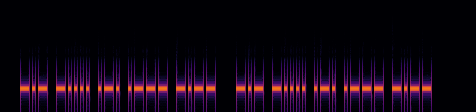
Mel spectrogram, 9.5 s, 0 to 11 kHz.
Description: Morse code, heard as a keyed tone, about 20 wpm, 700 Hz. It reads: K6RJY K6RJY
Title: USA Call Signs Repeated 2x 20wpm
